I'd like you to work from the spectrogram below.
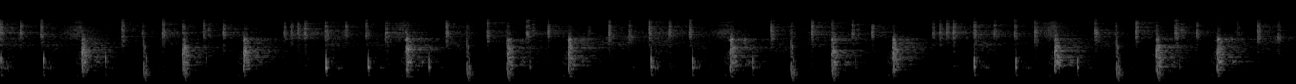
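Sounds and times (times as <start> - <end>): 
percussion drum loop: 0.0 - 12.9.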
